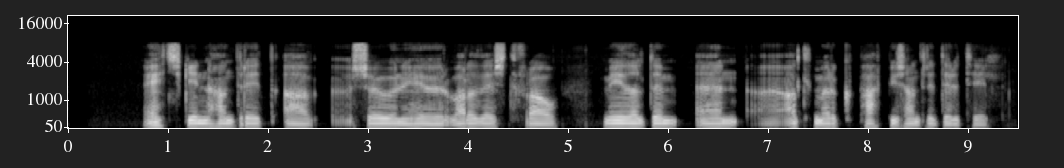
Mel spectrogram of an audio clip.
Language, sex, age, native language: Icelandic, male, 20-29, Icelandic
